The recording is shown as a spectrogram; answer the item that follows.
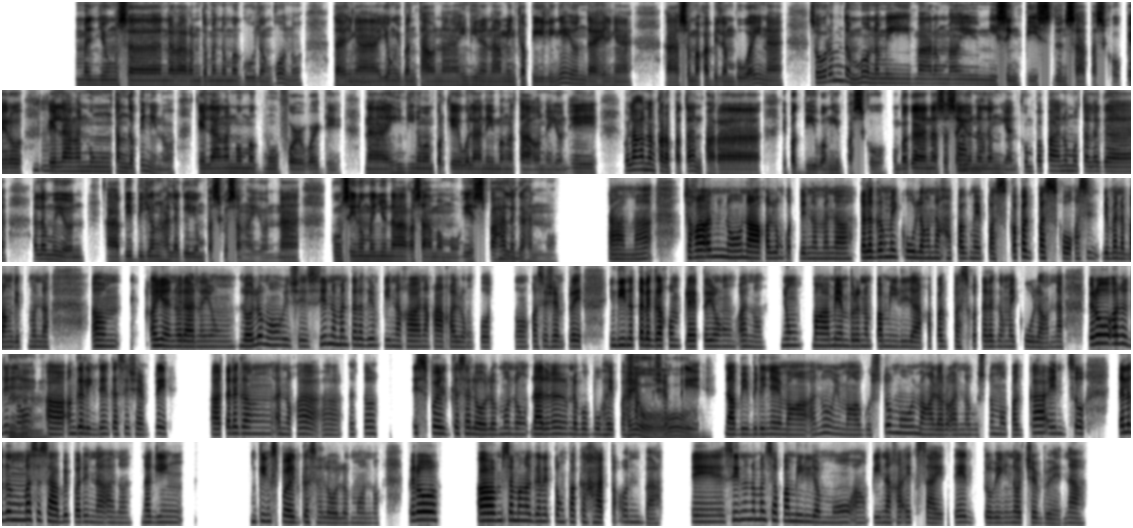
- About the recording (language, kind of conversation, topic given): Filipino, podcast, Ano ang palaging nasa hapag ninyo tuwing Noche Buena?
- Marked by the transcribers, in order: in English: "missing piece"; in English: "mag-move forward"; in English: "which is"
